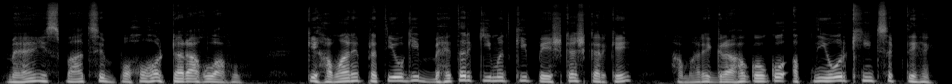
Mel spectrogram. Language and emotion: Hindi, fearful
